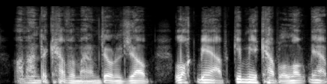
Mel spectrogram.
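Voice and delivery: put-on whisper. Retelling a whisper into a squad mate's ear during a headlock: retelling a whisper. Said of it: "I'm trying to whisper in his ear".

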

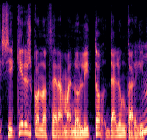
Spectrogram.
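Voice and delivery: plain

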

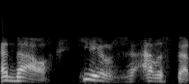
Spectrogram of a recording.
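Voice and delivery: rough fake Scottish brogue, high and slow. Joking about introducing the next program: fake Scottish accent. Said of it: "a fake Scottish accent".

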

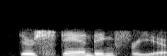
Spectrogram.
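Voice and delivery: confiding, private aside for one listener. Retelling what a man on stage said during their standing ovation: retelling an under-breath murmur. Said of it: "Dave says to me under his breath".

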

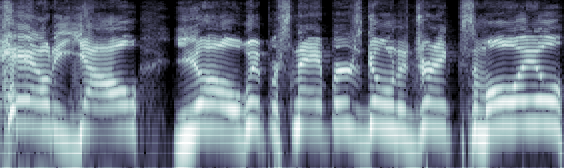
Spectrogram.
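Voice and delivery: clumsy fake Texas accent. Showing off his real texas impression: bad texas accent. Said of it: "Here's my Texas. Here's my real one".

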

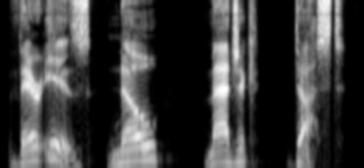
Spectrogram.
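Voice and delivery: very slow, deliberate, each word spaced apart. Repeating a line to a texter who needs it spelled out: slowly. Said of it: "say that again slowly".

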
